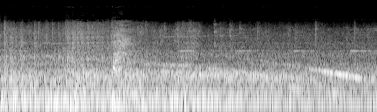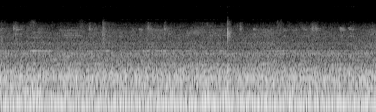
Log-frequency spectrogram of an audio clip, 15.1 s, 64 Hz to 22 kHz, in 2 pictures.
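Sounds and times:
electric bus drive whine: 0.0 - 15.0
low steady hum: 2.2 - 15.0.

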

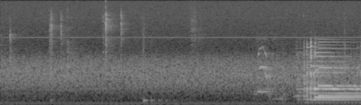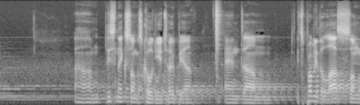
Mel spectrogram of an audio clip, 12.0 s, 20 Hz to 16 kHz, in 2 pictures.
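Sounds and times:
faint hiss and hum: 0.0 - 12.0.

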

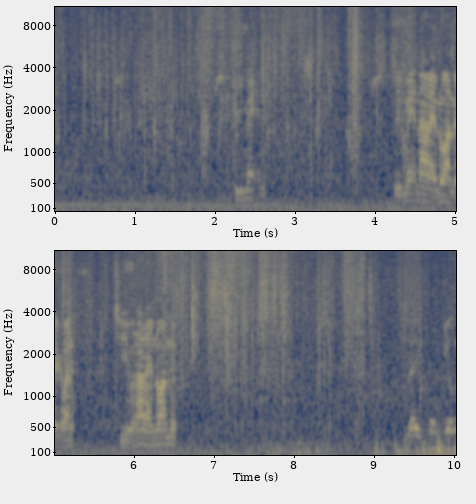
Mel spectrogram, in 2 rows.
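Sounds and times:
footsteps through seedlings: 0.0 - 10.0.

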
